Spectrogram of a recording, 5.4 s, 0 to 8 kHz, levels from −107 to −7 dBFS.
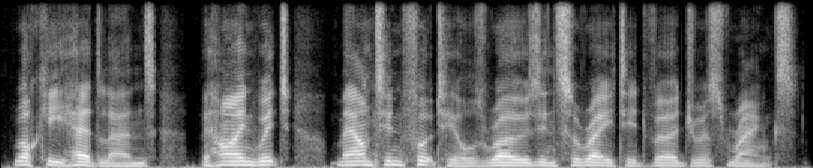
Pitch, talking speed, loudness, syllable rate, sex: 140 Hz, 120 wpm, -18 LUFS, 4.5 syllables/s, male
